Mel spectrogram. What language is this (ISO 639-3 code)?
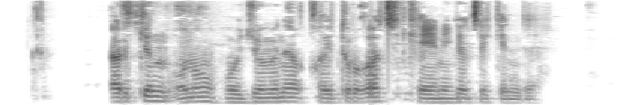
uig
